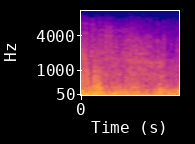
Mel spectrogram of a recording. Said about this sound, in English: Super windy out here today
